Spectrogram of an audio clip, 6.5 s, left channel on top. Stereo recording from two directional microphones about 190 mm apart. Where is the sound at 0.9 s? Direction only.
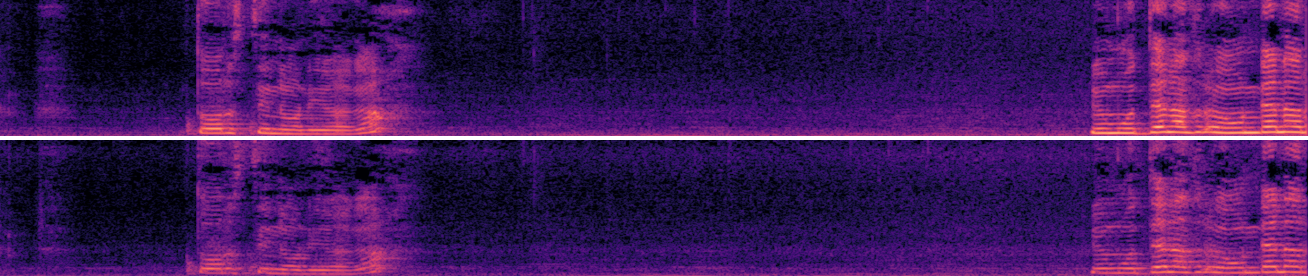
55° left (ahead or behind).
